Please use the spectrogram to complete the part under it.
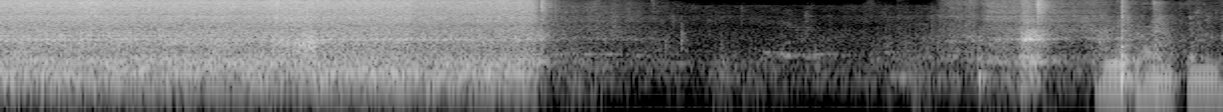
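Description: An air conditioner blower runs loudly during servicing, a steady broadband rushing hiss that stops abruptly after about four seconds, followed by quieter clattering and brief sounds nearby.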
